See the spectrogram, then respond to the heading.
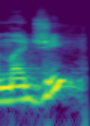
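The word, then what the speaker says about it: Maggi: C'est Magie M A G I peut-être prononce même autrement hein que Maji.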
